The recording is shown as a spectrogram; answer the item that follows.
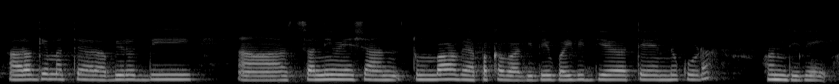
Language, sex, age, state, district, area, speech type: Kannada, female, 18-30, Karnataka, Davanagere, urban, spontaneous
